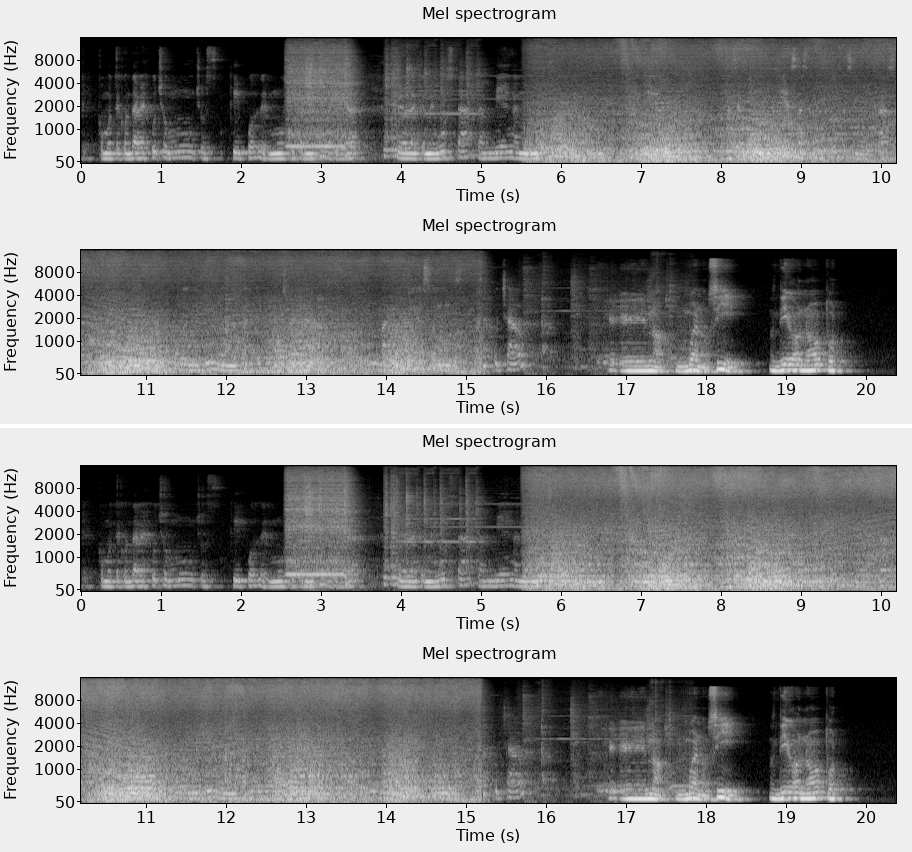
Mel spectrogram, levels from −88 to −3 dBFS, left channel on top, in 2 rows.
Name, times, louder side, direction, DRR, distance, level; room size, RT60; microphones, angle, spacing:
voice 1, 0.0-1.6 1.9-6.4 6.8-7.5 8.1-13.4 13.6-15.8, left 2 dB, 70° left, 0 dB, 1.3 m, -29 dB
sound 1, 2.5-17.8, right 2 dB, 40° right, 3.9 m, -36 dB
sound 2, 5.5-15.2, right 2 dB, 85° right, 1.5 m, -22 dB
voice 2, 16.8-18.4 18.8-19.6, right 1 dB, 20° right, 4 dB, 2.0 m, -18 dB
11.0 x 10.0 x 4.5 m, 0.65 s
head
